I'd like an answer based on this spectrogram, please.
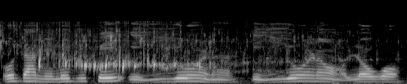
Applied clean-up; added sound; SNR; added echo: none; Liquid; 6 dB; none.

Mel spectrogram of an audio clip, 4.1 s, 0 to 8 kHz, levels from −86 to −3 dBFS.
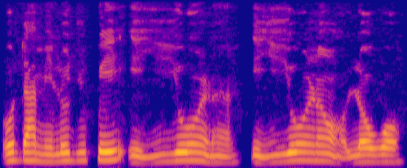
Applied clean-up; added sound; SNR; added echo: none; none; none; none.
